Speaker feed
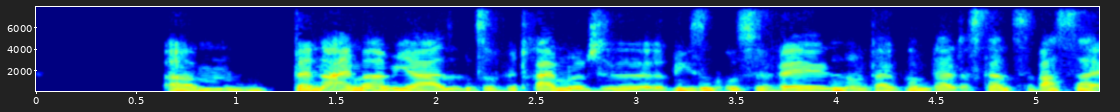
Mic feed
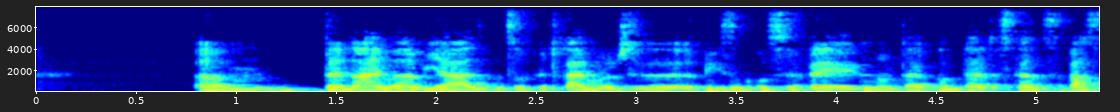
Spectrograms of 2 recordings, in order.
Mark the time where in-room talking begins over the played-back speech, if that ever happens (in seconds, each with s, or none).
none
